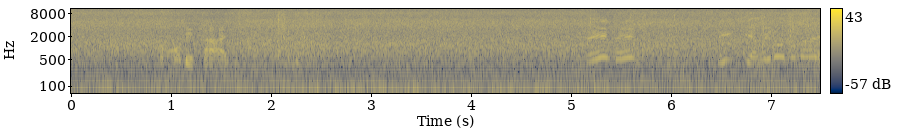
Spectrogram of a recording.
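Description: A man talks excitedly nearby.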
